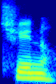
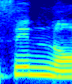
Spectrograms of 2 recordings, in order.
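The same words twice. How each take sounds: First: "চিহ্ন" said as chin-ho; correct pronunciation. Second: "চিহ্ন" said as sin-no, no h; common mispronunciation. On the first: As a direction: sound a clear ho ending "চিহ্ন". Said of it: "বাস্তবে উচ্চারণ হচ্ছে". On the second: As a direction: double the n in "চিহ্ন", drop the h. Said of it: "আমরা বলি চিহ্ন". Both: Shown as a demonstration.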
